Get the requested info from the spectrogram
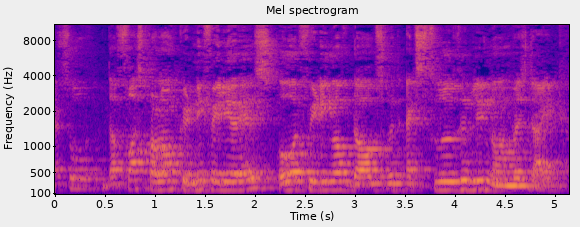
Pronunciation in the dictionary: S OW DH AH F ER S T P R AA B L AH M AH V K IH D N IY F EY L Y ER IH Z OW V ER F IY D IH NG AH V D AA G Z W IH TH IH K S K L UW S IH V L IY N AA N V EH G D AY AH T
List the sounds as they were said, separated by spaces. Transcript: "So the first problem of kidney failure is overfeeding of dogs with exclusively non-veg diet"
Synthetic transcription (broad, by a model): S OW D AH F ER S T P R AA L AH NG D K IH D N IY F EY L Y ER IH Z OW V ER F IY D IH NG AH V D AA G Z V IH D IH K S K L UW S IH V L IY N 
